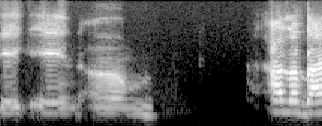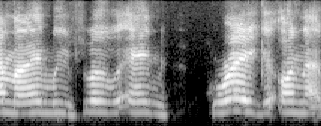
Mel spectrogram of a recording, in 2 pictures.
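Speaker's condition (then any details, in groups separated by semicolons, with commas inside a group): Cerebral palsy; since birth, born not breathing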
